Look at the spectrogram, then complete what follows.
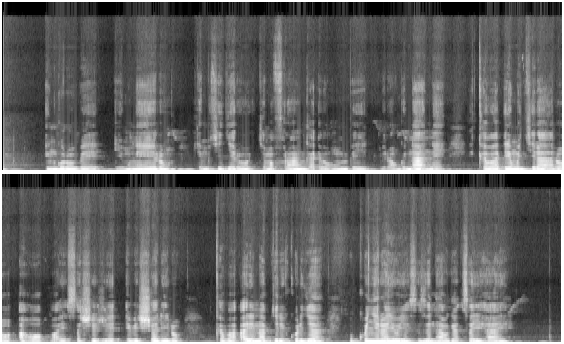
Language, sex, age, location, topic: Kinyarwanda, male, 25-35, Nyagatare, agriculture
